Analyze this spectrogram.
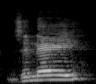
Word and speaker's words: Jhené: Janae, Beyonce, Janae.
